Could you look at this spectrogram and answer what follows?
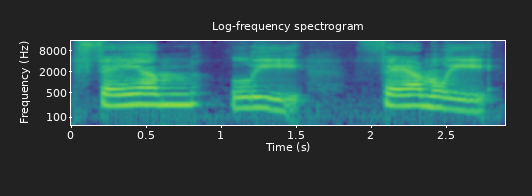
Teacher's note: In fast English, we drop the middle I.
